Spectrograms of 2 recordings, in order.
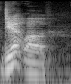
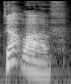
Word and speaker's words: Dyatlov: Dyatlov. Dyatlov.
